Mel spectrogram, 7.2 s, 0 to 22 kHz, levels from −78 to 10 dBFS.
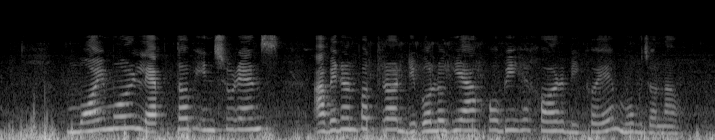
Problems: none marked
